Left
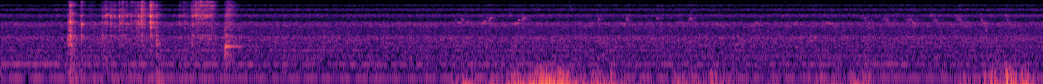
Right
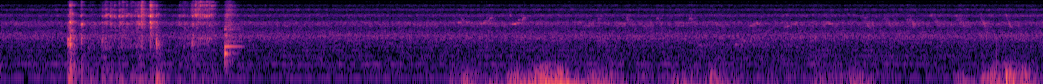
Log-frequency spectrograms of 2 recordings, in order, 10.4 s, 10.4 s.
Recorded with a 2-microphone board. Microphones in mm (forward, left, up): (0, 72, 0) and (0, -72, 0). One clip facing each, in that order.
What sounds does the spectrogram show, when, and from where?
0.7 s a camera shutter: 45° right (ahead or behind), 1.5 m
2.2 s a snare drum: 60° right (ahead or behind), 1.6 m
4.5 s a bird: 5° left (ahead or behind), 0.8 m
